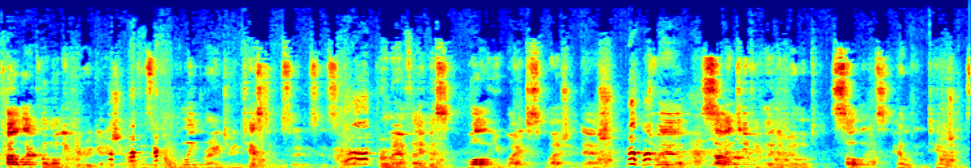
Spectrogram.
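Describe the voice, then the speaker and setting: A man narrating in a melodramatic serial and spoof advert style. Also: on the high side. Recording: echoey theatre, distant mic, loud music.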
